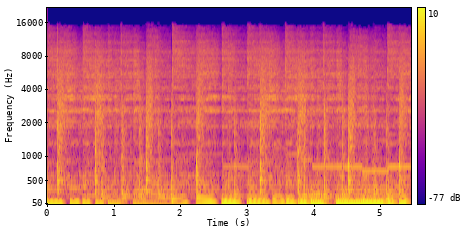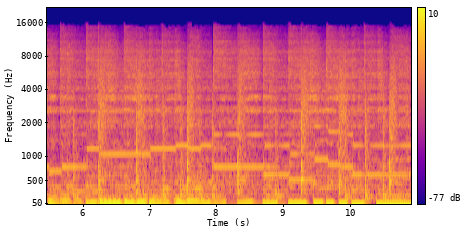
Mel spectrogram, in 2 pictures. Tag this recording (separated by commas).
Snare drum, Rimshot, Drum, Percussion, Drum kit, Bass drum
